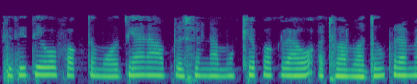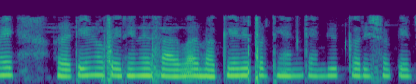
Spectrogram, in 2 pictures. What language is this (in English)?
Gujarati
